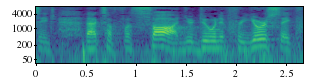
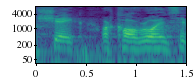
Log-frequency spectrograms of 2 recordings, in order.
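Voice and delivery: ordinary talk

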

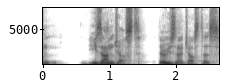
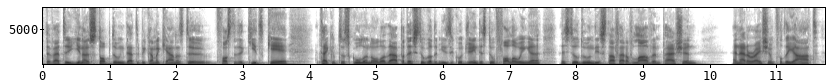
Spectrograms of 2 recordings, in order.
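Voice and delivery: normal talking voice

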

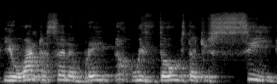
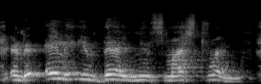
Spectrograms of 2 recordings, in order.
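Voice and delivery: usual speaking voice

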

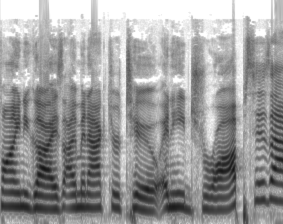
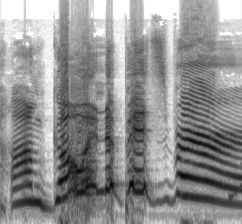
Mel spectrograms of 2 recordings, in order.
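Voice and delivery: loud, high, drawn-out holler; full-voiced imitation of a winner's shout; triumphant yell; 7 semitones higher, 8 dB louder, much slower than usual. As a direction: yell it slowly like a champion's announcement. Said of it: "And he yells".

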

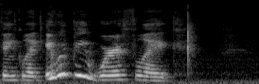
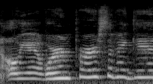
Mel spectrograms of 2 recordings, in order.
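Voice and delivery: higher-pitched, delighted realization; excited cheer; 7 semitones higher, faster than usual. Real, not acted. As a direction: celebrate it with a rising cheer. Celebrating recording together in person.

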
